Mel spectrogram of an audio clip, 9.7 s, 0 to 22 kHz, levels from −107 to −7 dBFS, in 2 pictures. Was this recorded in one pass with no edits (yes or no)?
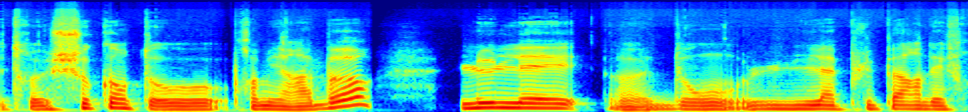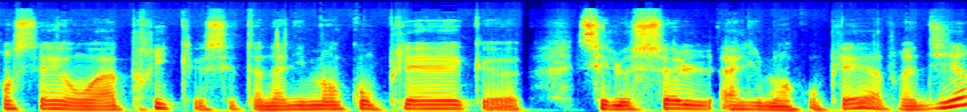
yes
